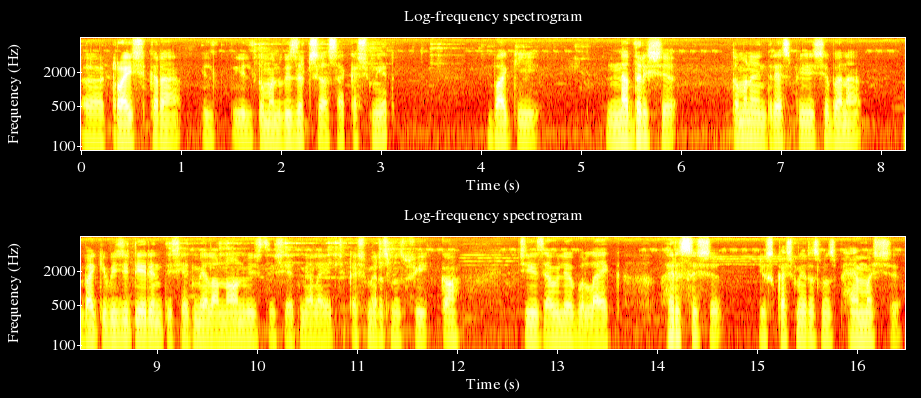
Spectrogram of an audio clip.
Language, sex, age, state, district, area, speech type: Kashmiri, male, 18-30, Jammu and Kashmir, Baramulla, urban, spontaneous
